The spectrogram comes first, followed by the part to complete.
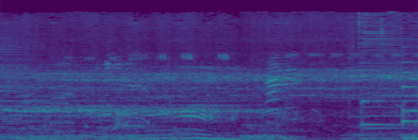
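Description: A dinosaur roar sound effect, its pitch wavering and sliding, as the background music drops away. The music comes back near the end.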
